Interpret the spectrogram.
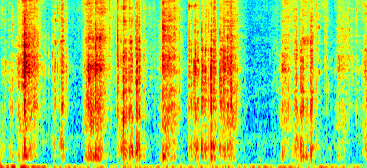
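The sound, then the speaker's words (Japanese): Crisp crunching of someone chewing hard, soy-sauce-flavored rice crackers made from glutinous rice, from Urayasu, Japan: a steady run of about five or six sharp bites with brief pauses between, with no talking. “これ、この咀嚼音が皆さんにはどう伝わってるのかな”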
